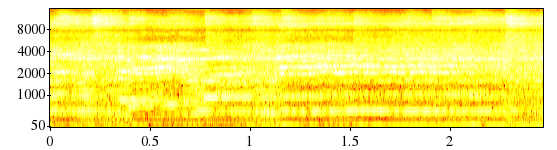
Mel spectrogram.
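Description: Women singing a Thai pop song karaoke-style into microphones, over a karaoke backing track.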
